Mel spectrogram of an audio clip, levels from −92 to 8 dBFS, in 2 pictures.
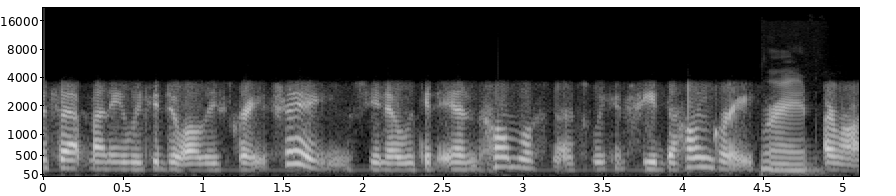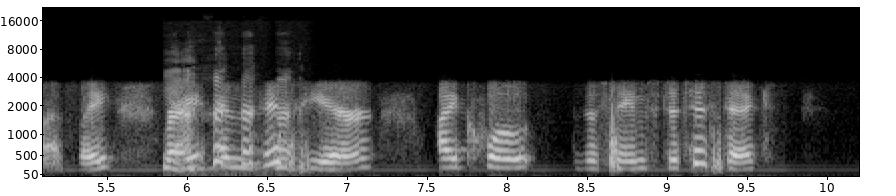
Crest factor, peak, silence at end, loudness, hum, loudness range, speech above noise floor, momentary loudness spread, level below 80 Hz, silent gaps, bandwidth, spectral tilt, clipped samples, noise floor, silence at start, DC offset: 16 dB; -2 dBFS; 0.55 s; -19 LUFS; none; 3 LU; 44 dB; 10 LU; -66 dBFS; none; 8.6 kHz; -6.5 dB/octave; under 0.1%; -62 dBFS; 0 s; under 0.1%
